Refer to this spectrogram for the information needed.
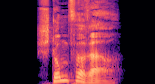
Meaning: inflection of stumpf: 1. strong/mixed nominative masculine singular comparative degree 2. strong genitive/dative feminine singular comparative degree 3. strong genitive plural comparative degree
- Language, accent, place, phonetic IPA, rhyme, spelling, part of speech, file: German, Germany, Berlin, [ˈʃtʊmp͡fəʁɐ], -ʊmp͡fəʁɐ, stumpferer, adjective, De-stumpferer.ogg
